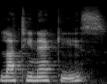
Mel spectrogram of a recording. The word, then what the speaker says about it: Latinx: latinx latinx and then in spanish latineckis because ekis is how you say x in spanish or latinx which okay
